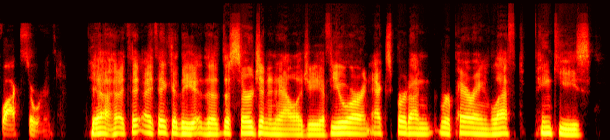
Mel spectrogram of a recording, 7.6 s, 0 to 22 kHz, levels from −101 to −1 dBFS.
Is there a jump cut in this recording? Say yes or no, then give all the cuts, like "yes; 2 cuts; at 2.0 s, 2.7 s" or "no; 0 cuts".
yes; 1 cut; at 1.0 s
